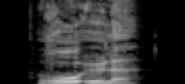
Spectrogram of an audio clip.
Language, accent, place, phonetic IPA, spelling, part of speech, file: German, Germany, Berlin, [ˈʁoːˌʔøːlə], Rohöle, noun, De-Rohöle.ogg
- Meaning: nominative/accusative/genitive plural of Rohöl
